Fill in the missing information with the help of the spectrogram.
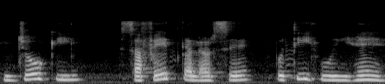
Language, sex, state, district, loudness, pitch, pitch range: Hindi, female, Madhya Pradesh, Bhopal, -20 LUFS, 205 Hz, 195-230 Hz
